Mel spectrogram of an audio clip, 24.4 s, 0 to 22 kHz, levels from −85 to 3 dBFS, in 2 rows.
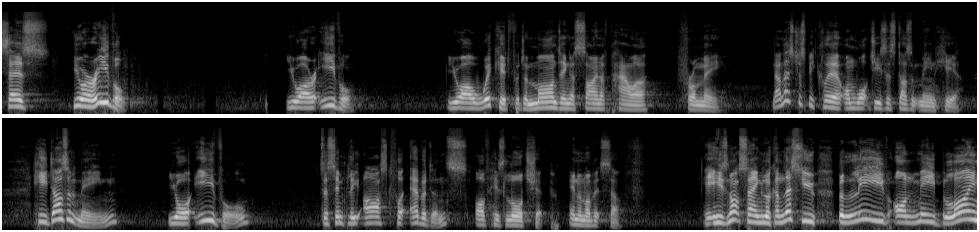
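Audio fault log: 1.21–2.69 s, repeated stalls (stutter): the speech catches and drags in a run of 18 brief hitches, each holding the last sound before moving on, the longest near 137 ms. About a quarter of this stretch, 376 ms in all, is filled-in sound, yet nothing is lost. Packets kept reaching the receiver late, so its jitter buffer emptied over and over and each wait was patched by extending what had just played.
3.31–3.58 s, call audio freeze: the sound halts for 249 ms. A short trailing buzz fades into about 220 ms of silence, and then the speech resumes exactly where it stopped, with nothing skipped. The likely cause is packets being held up in transit until the jitter buffer ran dry. The receiver stretched the final sound and then waited, and that inserted pause adds 249 ms of delay to everything after it.
4.54–5.22 s, jitter buffer slow-down: the speech drawls at about 86% of its normal rate while keeping its pitch, with sounds drawn out. 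The receiver repeated single pitch cycles and bits of pause many times in a row to rebuild a low buffer, adding 101 ms.
7.06–11.38 s and 22.61–23.40 s, jitter buffer speed-up: the speech hurries along at about 106% of its normal rate with unchanged pitch. The buffer held more audio than it aimed for, so the receiver repeatedly cut out short pieces a pitch period or so long. That trims roughly 300 ms in the long first stretch and around 50 ms in the brief second one, which pulls the delay back down.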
